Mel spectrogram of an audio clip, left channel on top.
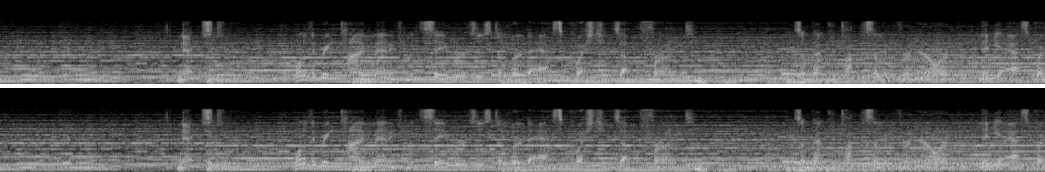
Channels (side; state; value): both; normal; correlation 0.84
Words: Next, one of the great time management savers is to learn to ask questions up front. Sometimes you talk to somebody for an hour, and then you ask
